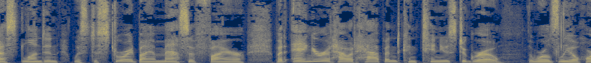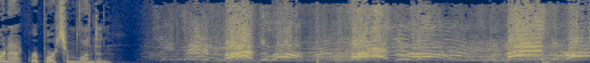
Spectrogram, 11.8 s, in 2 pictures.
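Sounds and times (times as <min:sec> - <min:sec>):
speech: 0:00.0 - 0:08.3
residents at the Grenfell Tower fire site yelling at the prime minister: 0:07.4 - 0:11.7.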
